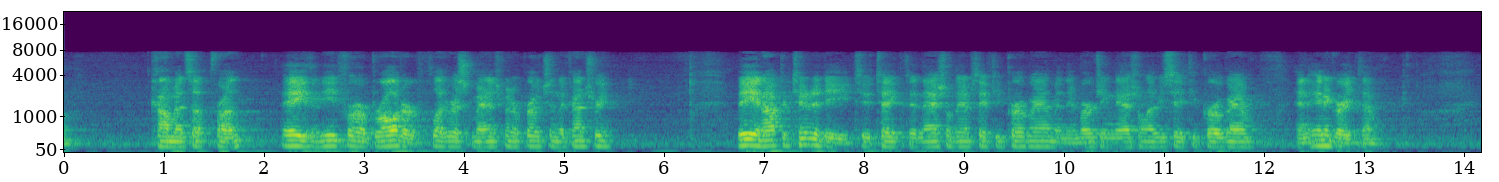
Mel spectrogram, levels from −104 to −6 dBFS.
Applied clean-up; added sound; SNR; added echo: none; none; none; reverberation time 0.3 s.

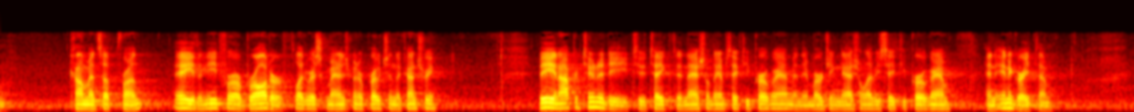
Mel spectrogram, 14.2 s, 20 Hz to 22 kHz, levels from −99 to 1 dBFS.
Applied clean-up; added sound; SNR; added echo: none; none; none; none.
